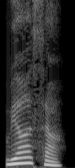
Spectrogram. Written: ವಯಸ್ಸು

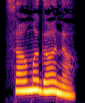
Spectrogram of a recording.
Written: ಸಾಮಗಾನ

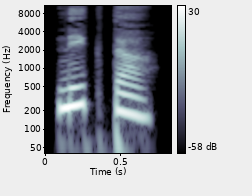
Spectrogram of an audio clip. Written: ನಿಖಾತ

